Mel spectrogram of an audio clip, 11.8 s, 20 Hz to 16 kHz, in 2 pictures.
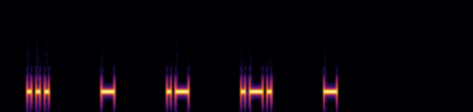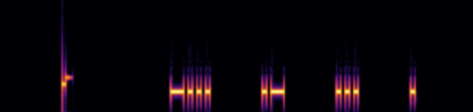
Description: Morse code, heard as a keyed tone, about 22 wpm, spaced as for 10 wpm, 700 Hz. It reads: START BASE
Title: 4x Character Spacing - Top 300 Words - 22wpm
